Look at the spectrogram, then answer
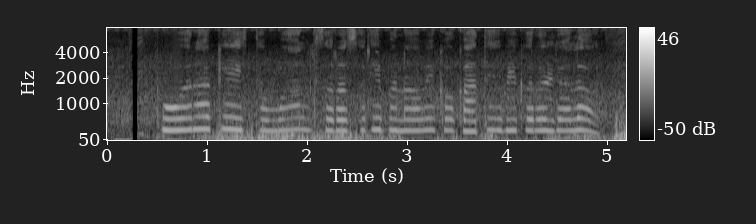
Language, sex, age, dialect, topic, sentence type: Bhojpuri, female, 18-24, Western, agriculture, statement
